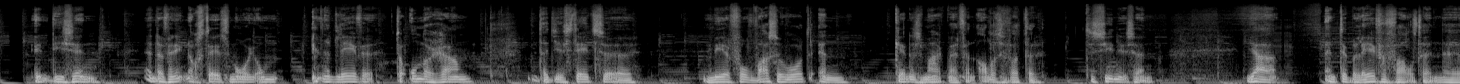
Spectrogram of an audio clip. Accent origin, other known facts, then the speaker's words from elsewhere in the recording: Overijssel, Netherlands; Ja, ongetwijfeld Twente. En het plekje aan het kanaal Almen-Nottum waar ik geboren ben. Ja, dat is toch wel mijn thuis.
